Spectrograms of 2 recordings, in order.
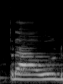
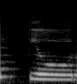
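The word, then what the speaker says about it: pure: तो पी आर ओ यू डी को हम प्राउड पढ़ेंगे। प्राउड मींस क्या होता है? अभिमानी, गर्व। ऐसे ही पी यू आर है तो इसको हम पूरे नहीं पढ़ते हैं। क्या पढ़ते हैं? प्योर।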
